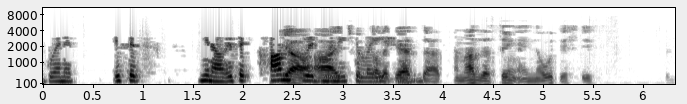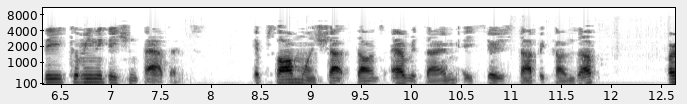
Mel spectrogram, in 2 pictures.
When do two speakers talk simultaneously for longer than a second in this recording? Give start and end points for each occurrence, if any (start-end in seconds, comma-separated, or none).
2.4-3.7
